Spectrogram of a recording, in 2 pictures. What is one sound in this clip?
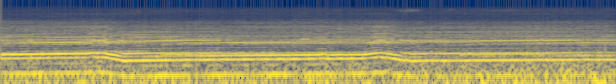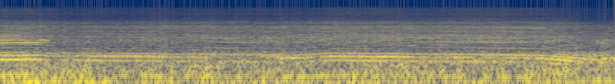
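A motorcycle engine hums steadily up close, shifting pitch as it changes gear.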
